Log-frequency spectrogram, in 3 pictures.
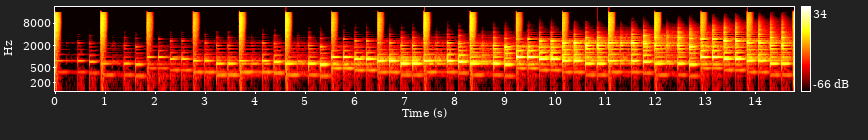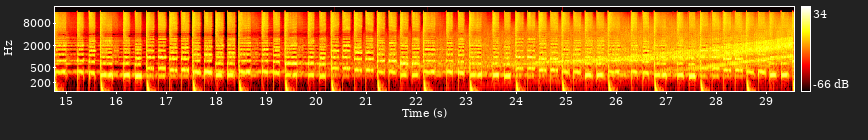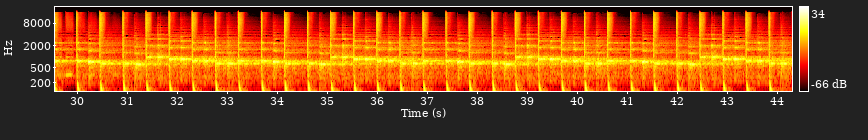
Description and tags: Fainted Music Jam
